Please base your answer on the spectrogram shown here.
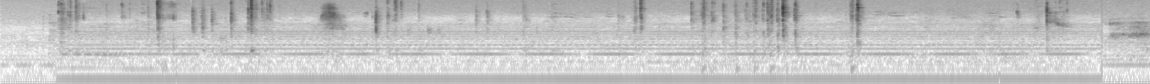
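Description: Rapid keystrokes on a computer keyboard as an IF formula is entered in Microsoft Excel, a steady patter of close, light clicks over a constant low mains hum, with no talking.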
